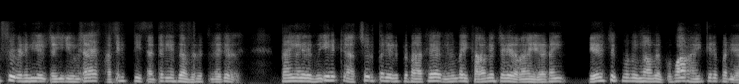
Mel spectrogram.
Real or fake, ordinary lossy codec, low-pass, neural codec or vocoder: fake; none; none; codec, 16 kHz, 0.5 kbps, FreqCodec, smaller model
